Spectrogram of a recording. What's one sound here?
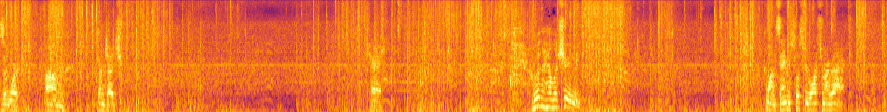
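A rifle fires.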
